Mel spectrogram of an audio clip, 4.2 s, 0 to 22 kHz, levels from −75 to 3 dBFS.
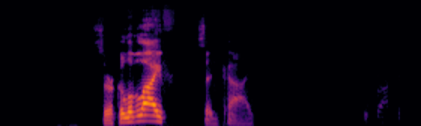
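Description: At 1.13 s a stretch of about 120 ms turns rough and grainy, lasting to 1.35 s. There is no gap. This is a lost packet rebuilt from error correction. Several packets went missing. The length fits six 20 ms frames. Each one was replaced by the low-bitrate backup copy carried in the next packet. Those copies keep the sound going but sound coarser and noisier.

From 1.81 s to the end, truncation distortion on a fade sets in. The level stage keeps too few bits, which points to about 9-bit precision, and adds no dither. As the level drops, the waveform collapses into coarse steps. From about 2.31 s it is at its worst: gritty.

Inside that, from 2.37 to 2.39 s, another single lost packet is rebuilt from error correction. It leaves a brief rough patch of 20 ms.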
